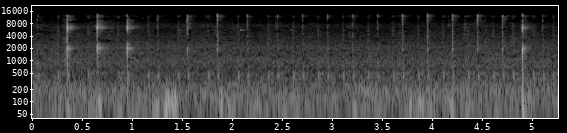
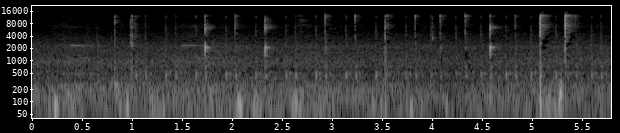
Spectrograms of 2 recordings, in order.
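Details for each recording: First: Honda City CNG with engine shake at idle in gear: coil 1 under test with sharp, steady spark snaps, no missed or skipped firing, and no high-voltage leakage (coil 2 later leaked badly). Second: Honda City CNG with engine shaking at idle in gear, ignition coil leak test: sharp, irregular snapping clicks over a low hum as coil number 2 leaks high voltage fairly strongly; coil 1 fine.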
